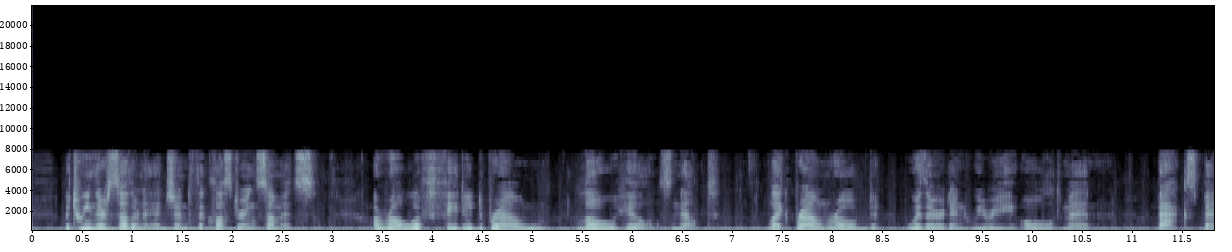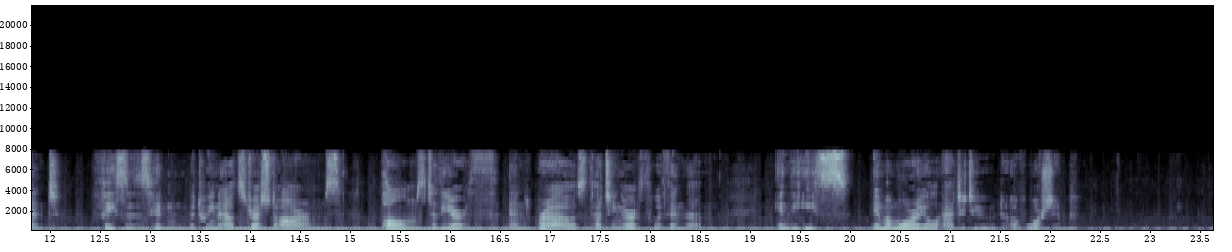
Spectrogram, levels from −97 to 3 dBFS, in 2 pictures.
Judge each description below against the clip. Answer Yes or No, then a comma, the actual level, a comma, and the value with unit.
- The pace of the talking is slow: Yes, slow, 120 wpm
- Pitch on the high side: No, very low, 85 Hz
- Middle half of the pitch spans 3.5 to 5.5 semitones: Yes, average, 4.7 semitones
